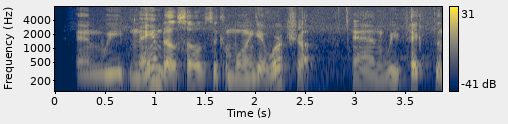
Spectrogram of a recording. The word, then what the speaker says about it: Kamoinge: And we named ourselves the Kamoinge Workshop.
